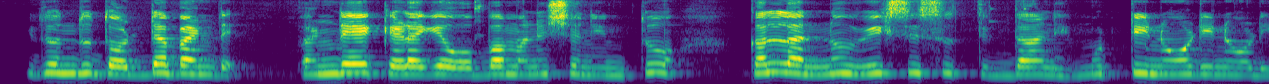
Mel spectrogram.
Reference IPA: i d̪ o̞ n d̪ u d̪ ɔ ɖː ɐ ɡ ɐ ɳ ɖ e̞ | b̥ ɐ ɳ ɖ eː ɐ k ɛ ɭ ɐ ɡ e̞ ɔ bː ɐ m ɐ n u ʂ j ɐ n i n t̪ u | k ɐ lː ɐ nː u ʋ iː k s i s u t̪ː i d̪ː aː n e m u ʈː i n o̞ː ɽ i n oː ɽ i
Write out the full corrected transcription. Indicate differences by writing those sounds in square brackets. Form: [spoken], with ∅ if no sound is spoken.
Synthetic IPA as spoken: i d̪ o̞ n d̪ u d̪ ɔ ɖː ɐ [b] ɐ ɳ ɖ e̞ | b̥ ɐ ɳ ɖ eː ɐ k ɛ ɭ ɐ ɡ e̞ ɔ bː ɐ m ɐ n u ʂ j ɐ n i n t̪ u | k ɐ lː ɐ nː u ʋ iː k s i s u t̪ː i d̪ː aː n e m u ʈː i n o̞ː ɽ i n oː ɽ i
